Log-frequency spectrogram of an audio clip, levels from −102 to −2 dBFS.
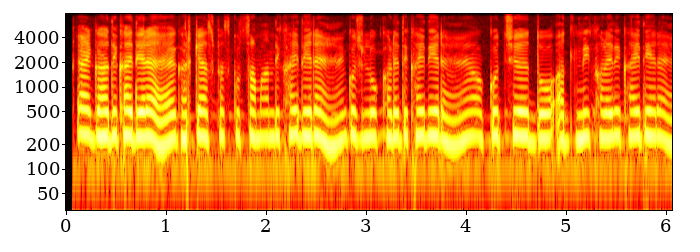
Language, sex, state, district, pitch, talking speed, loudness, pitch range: Hindi, female, Bihar, Kishanganj, 250 Hz, 305 wpm, -19 LUFS, 240-255 Hz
